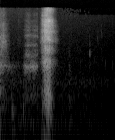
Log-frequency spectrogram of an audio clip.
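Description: A man's breathing noises: a soft breath, then a short, sharp, loud puff of breath about a second in.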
